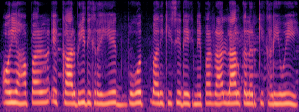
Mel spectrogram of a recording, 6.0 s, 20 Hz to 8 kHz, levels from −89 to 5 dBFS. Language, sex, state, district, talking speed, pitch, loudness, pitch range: Hindi, female, Madhya Pradesh, Bhopal, 200 wpm, 260 Hz, -16 LUFS, 255-275 Hz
